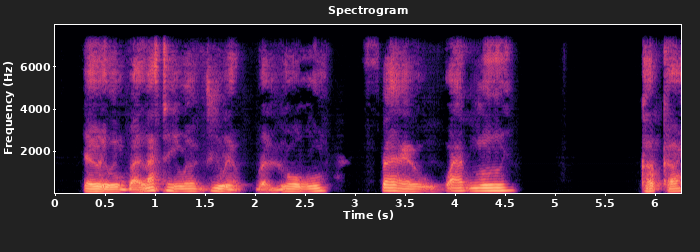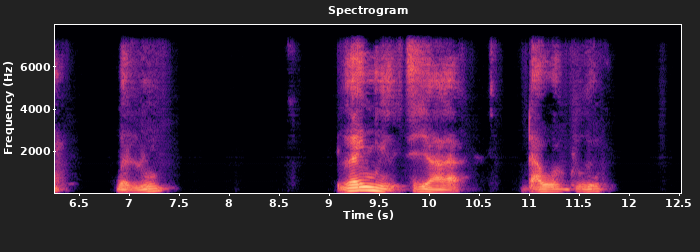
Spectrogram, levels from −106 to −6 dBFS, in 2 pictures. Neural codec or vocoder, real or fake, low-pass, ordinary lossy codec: codec, 16 kHz, 1 kbps, FreqCodec, larger model; fake; 7.2 kHz; none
